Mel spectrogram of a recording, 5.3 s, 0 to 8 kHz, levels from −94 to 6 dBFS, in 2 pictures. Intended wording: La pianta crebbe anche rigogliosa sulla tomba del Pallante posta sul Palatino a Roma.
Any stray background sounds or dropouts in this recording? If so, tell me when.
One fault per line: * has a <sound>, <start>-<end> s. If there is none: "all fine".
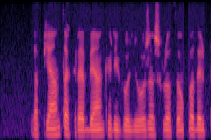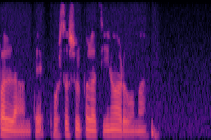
* has a dropout, 2.3-2.4 s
